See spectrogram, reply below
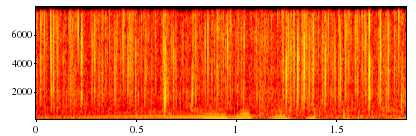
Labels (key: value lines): label: biophony, cascading saw
recorder: SoundTrap 600 or HydroMoth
